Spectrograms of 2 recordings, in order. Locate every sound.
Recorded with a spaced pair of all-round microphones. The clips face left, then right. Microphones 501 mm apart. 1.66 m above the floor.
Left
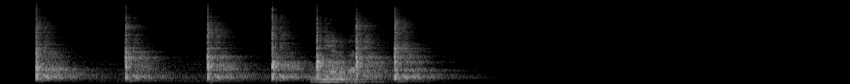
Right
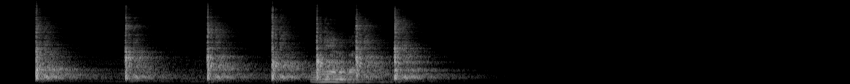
0.3 s a clap: 10° left (ahead or behind), 2.5 m
3.1 s a man speaking: 15° left (ahead or behind), 1.5 m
